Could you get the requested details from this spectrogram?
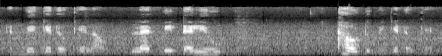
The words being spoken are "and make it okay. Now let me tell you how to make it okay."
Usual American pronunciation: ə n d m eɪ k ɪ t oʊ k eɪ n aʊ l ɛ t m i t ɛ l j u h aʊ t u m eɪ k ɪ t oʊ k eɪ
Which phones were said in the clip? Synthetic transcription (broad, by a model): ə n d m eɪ k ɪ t oʊ k eɪ l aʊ l ɛ t m i t ɛ l j u h aʊ t u m eɪ k ɪ t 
